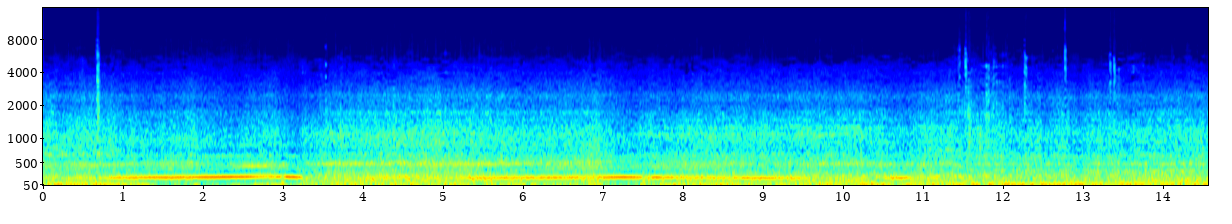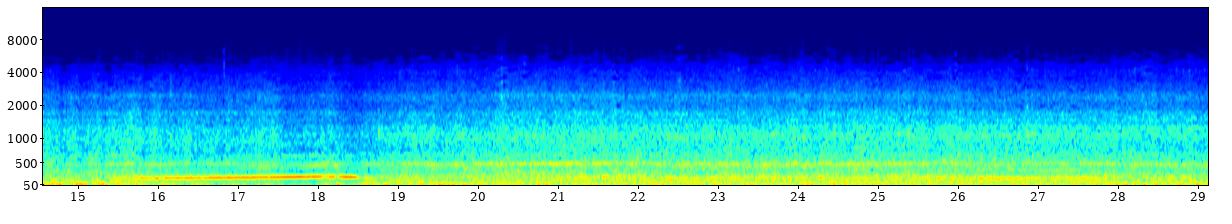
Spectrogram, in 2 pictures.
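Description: Seat Leon 1.8T 20V turbocharged four-cylinder engine heard from inside the cabin, run hard on a race track. Its note climbs and then drops away three times, over steady road and wind noise.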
